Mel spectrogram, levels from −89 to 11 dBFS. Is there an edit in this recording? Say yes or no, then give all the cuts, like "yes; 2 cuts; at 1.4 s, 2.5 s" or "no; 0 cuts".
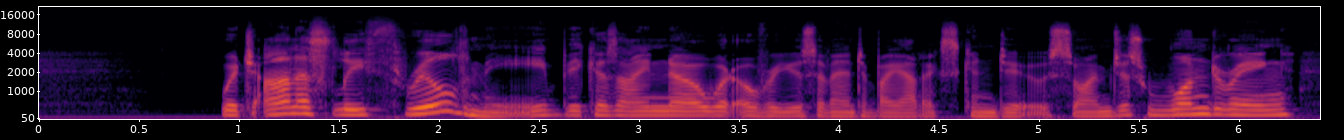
no; 0 cuts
